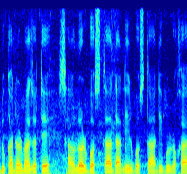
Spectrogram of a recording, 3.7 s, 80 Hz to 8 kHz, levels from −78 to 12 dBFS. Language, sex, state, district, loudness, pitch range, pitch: Assamese, male, Assam, Kamrup Metropolitan, -18 LUFS, 110-120 Hz, 115 Hz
